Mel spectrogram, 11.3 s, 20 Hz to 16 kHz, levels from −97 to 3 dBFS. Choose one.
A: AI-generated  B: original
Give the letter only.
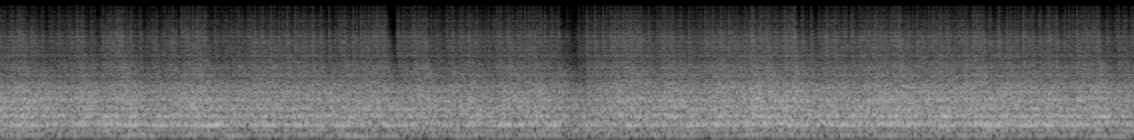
B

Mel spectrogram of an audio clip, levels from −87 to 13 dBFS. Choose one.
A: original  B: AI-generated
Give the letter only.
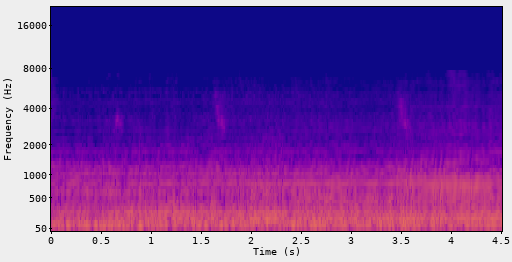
B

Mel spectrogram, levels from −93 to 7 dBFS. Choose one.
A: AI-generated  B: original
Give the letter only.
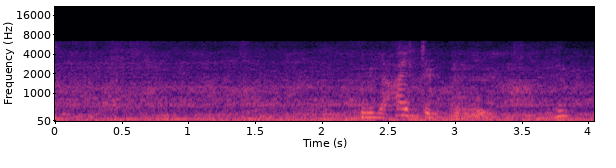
A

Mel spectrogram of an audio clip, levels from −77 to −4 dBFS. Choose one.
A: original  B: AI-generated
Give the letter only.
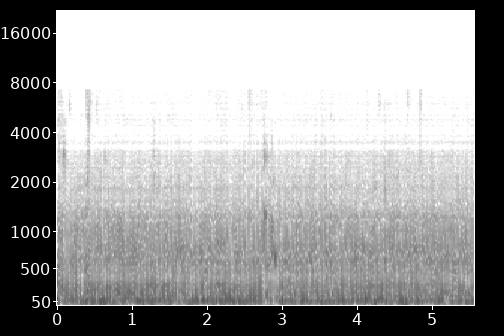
B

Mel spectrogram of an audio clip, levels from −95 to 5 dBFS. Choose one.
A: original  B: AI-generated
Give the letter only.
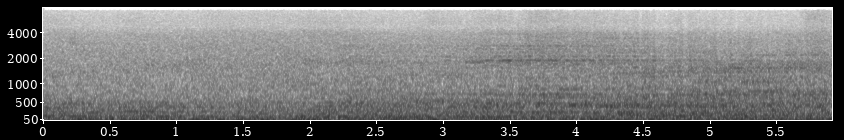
A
